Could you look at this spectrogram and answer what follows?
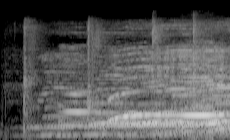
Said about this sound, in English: Give me a cheer.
